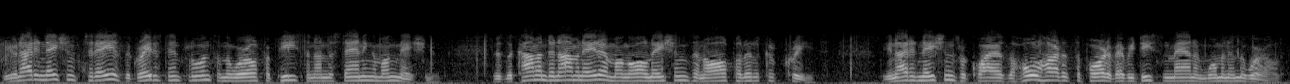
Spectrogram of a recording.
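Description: A man's voice: a little high, quick pace, a bit bright. A man delivering a formal public address in an earnest, oratorical way. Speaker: public service speaker. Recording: distant lo-fi radio broadcast with noisy crowd.

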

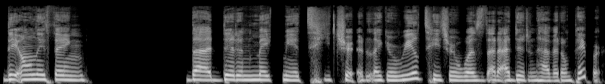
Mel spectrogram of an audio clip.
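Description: A woman's voice: mid-range voice, fairly even intonation, normal speed, a little mellow, dry recording. A 22-year-old woman with an Albanian-Swedish accent, chatting informally and a bit giggly as a podcast co-host. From born in Kosovo, raised in Sweden. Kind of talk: casual podcast chat.

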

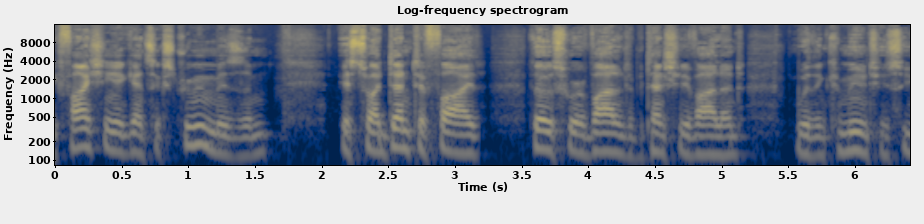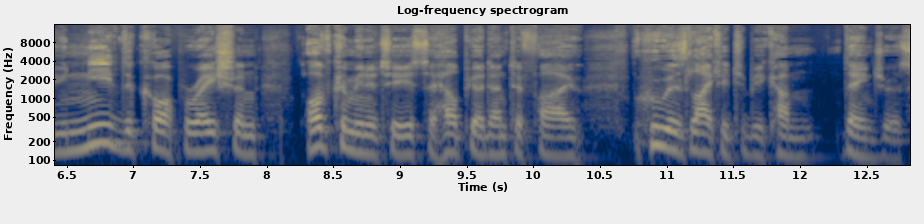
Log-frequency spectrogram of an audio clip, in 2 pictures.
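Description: A man with a soft, dark tone gives analytical commentary as an editor in an interview. His voice sits at a middle pitch in a very dry recording. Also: fairly quick, dry recording. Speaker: journalist, foreign affairs editor.

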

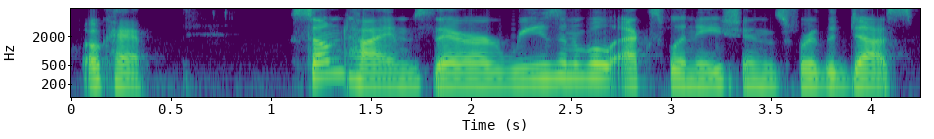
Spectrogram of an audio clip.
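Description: A woman's voice: lowish voice, no room sound. A woman co-hosting a podcast, reading an article aloud and adding casual asides. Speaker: podcast co-host.

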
